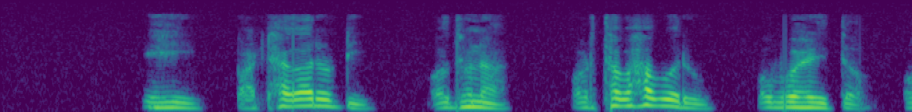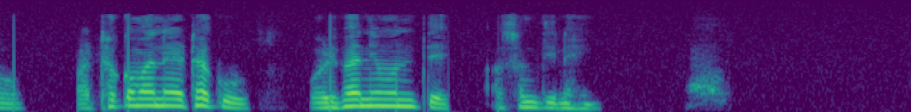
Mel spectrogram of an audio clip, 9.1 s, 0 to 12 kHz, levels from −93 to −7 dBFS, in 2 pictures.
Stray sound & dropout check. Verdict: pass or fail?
fail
